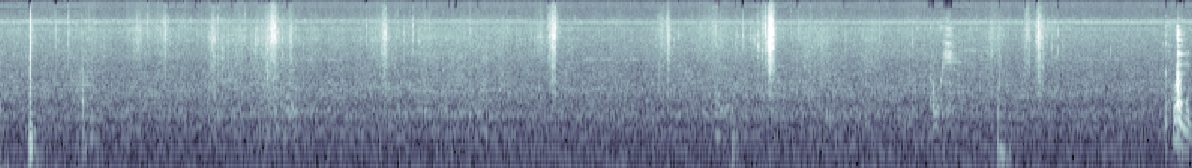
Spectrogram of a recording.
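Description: Honey bees hum softly in and around a small, slowly building nucleus hive, a faint steady drone broken by a few brief closer passes and light knocks, with no talking.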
